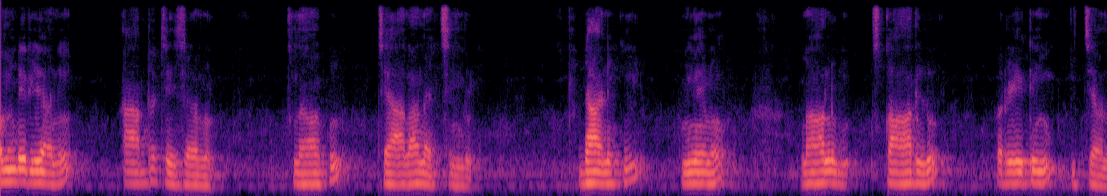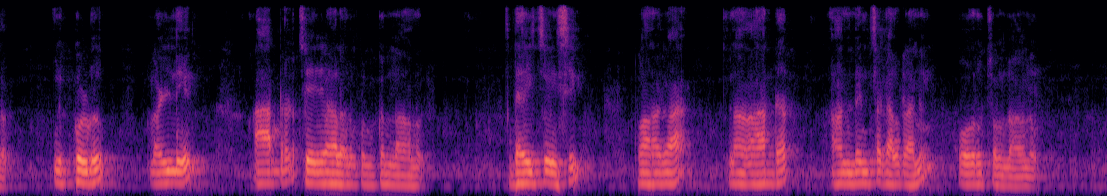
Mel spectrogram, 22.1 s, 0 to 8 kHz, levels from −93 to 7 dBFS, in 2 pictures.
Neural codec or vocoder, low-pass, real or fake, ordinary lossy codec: codec, 24 kHz, 3 kbps, HILCodec; 7.2 kHz; fake; none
